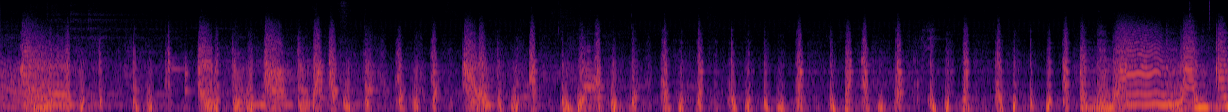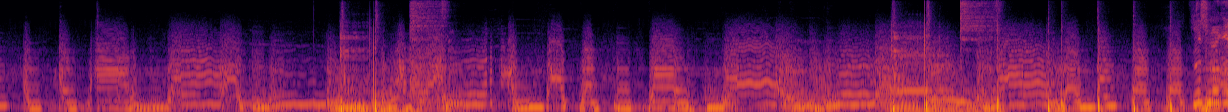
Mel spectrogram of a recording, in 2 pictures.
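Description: Live rock band: distorted electric guitar with bass guitar and drum kit. The playing is sparse for the first ten seconds, then fills out into a fuller passage with cymbal crashes.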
